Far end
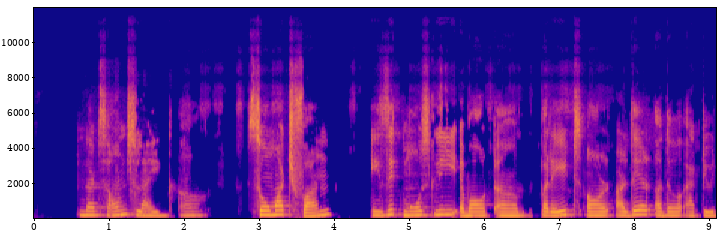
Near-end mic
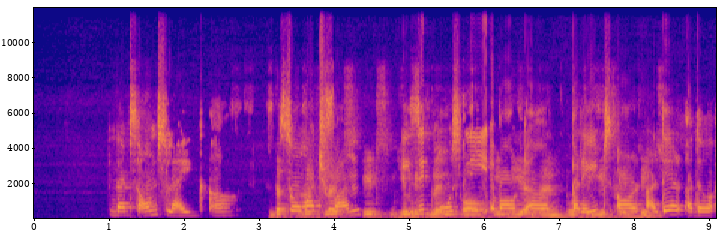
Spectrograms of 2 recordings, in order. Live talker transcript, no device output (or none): that reflects its unique blend of Indian and Portuguese heritage.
